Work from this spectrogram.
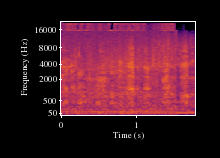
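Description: A dog named Bouncer pants steadily close by, a breathy rhythmic huffing with faint whimpers, and no voices over it.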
